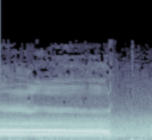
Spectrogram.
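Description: A football commentator's long, held goal shout, its pitch sinking slowly, cutting off about one and a half seconds in, over the noise of a cheering stadium crowd.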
